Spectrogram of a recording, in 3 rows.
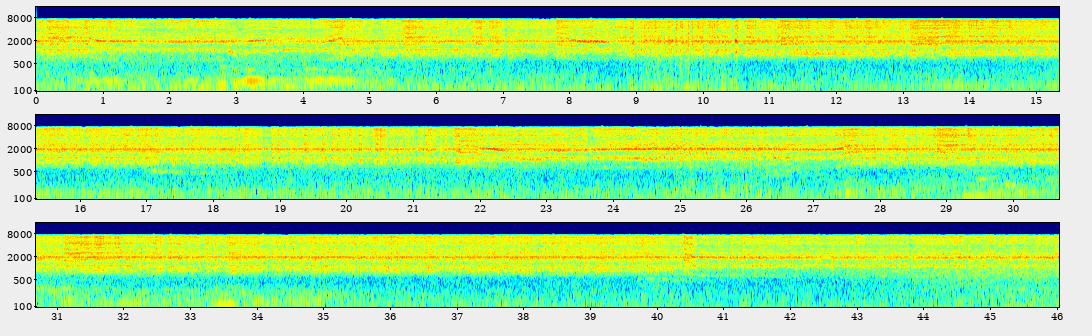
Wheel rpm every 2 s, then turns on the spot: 200, 150, 200, 230, 210, 230, 230, 230, 230, 230, 230, 170, 160, 170, 230, 230, 230, 240, 230, 230, 190, 160, 160.
none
